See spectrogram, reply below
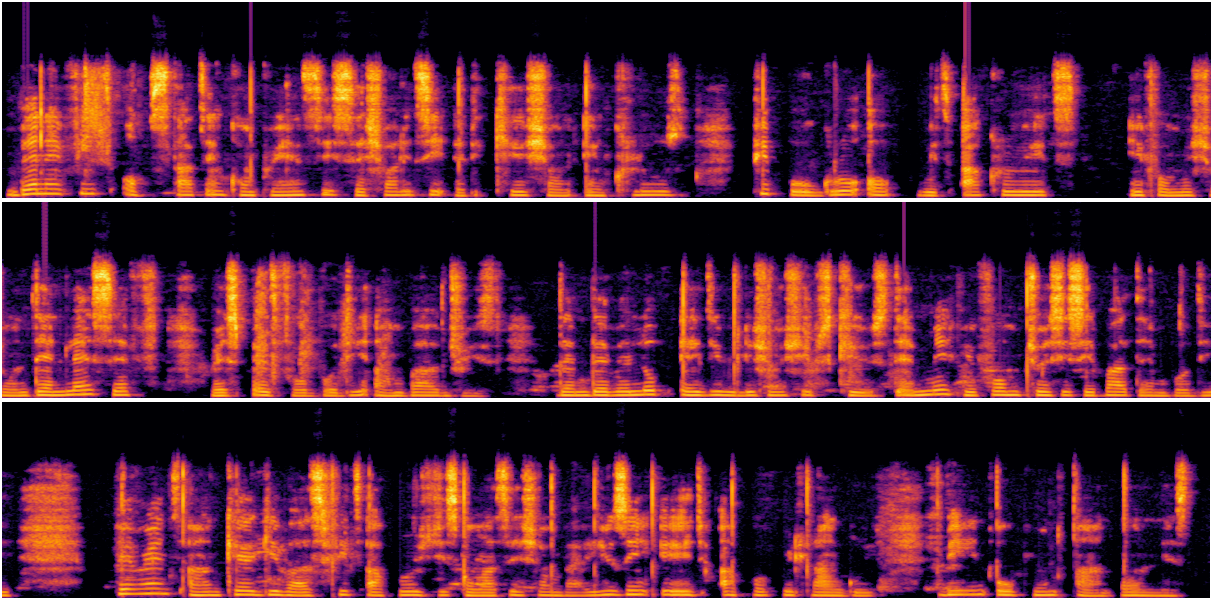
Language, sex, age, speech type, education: Nigerian Pidgin, female, 15-29, spontaneous, tertiary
